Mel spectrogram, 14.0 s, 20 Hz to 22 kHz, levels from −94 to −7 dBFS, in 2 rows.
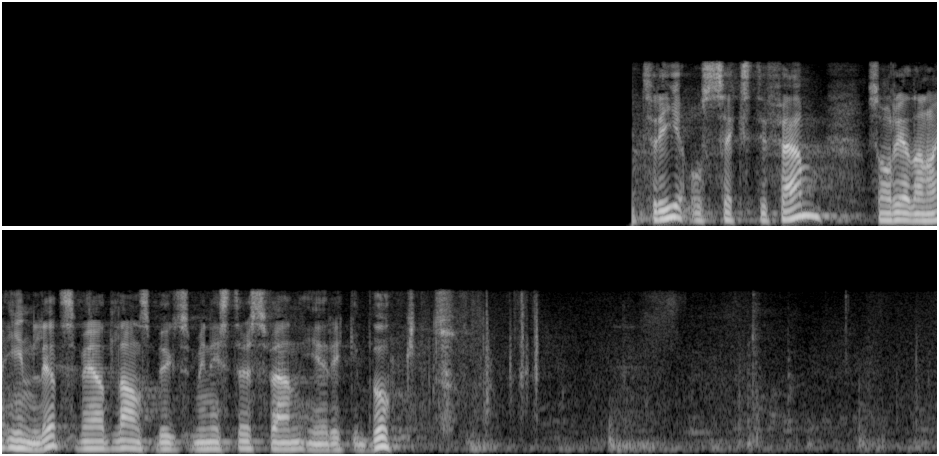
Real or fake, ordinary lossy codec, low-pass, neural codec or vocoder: real; none; 7.2 kHz; none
